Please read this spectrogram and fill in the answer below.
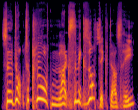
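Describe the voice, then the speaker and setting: A woman's voice: high-pitched, wildly swooping pitch, normal speed, warm tone, dry recording, clean studio sound, pitched above the performer's own voice. A woman voicing a lanky red-haired man who scoffs and taunts. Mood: taunting.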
